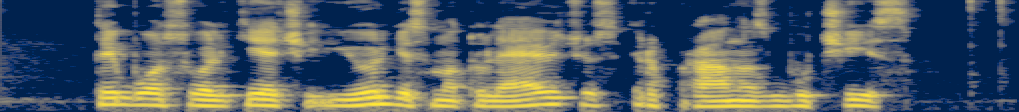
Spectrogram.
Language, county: Lithuanian, Šiauliai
